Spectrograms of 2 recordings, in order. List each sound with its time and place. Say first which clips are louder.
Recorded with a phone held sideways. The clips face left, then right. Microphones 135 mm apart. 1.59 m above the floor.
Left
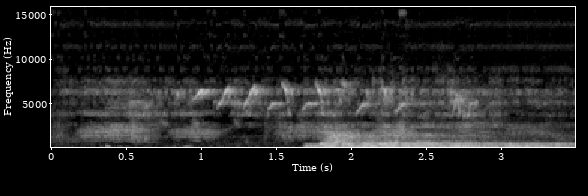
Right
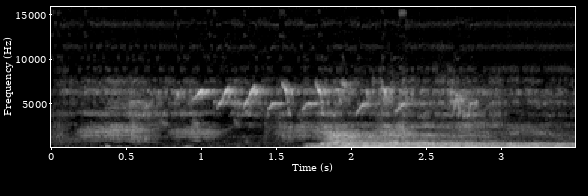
1.7 s a man speaking: left 3 dB; 50° left (ahead or behind), 1.4 m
